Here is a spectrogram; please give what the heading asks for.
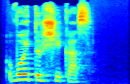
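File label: "войтырсикас", Komi, female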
